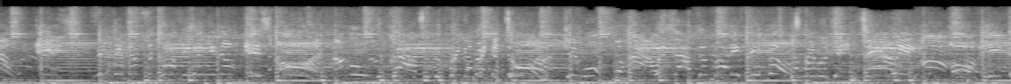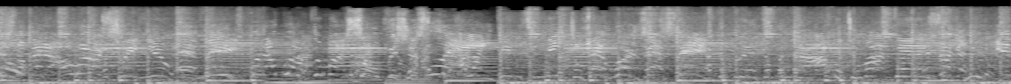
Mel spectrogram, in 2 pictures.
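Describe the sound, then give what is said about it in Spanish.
A loud hip-hop track with a punchy, repeating bass groove and rough, shouted vocals riding on top, playing continuously. “Gritan mucho, siempre gritan.”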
